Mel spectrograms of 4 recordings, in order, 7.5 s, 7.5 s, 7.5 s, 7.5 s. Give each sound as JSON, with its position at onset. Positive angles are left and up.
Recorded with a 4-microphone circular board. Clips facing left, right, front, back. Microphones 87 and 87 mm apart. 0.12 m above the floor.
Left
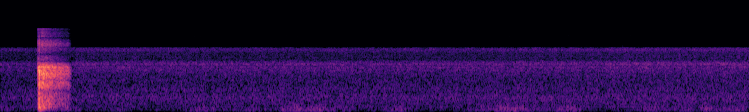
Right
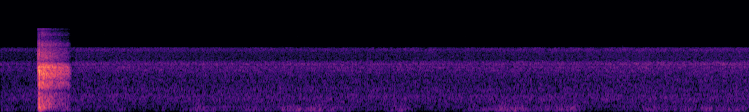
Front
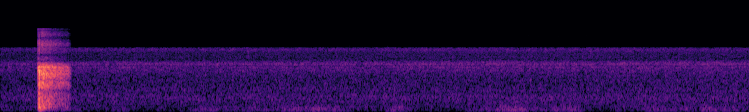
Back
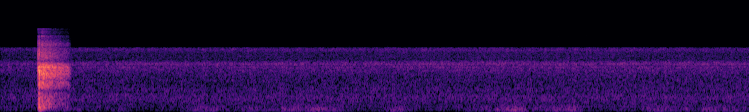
{"t": 0.4, "sound": "a clap", "azimuth_deg": 40}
